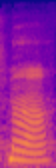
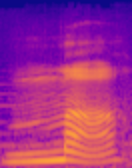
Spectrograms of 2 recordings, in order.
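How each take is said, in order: First: The m is said breathlessly, without voice. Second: The m is fully voiced. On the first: "you can speak M's breathlessly" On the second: "bilabial nasal"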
